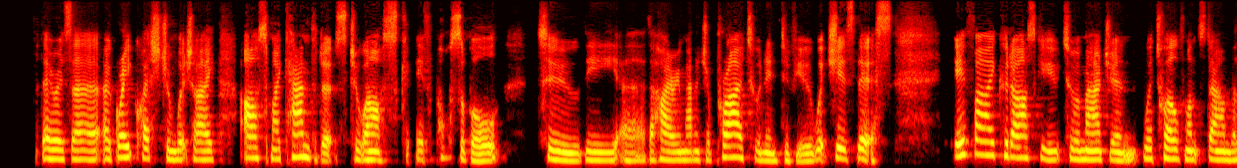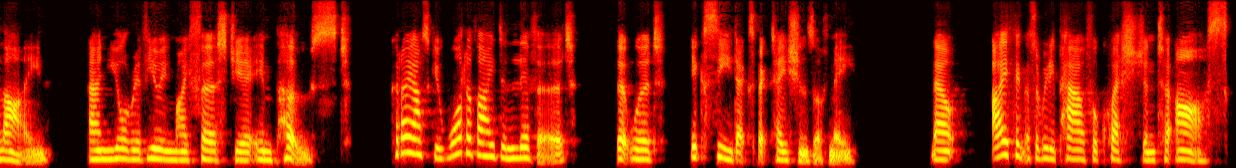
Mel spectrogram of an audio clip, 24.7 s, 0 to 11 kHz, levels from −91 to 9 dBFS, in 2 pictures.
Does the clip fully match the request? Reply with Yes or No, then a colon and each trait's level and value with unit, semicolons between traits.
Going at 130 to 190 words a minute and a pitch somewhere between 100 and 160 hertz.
No: average, 175 wpm; medium, 180 Hz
